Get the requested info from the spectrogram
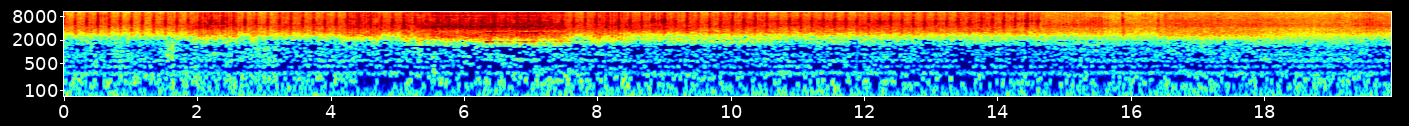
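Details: High, shimmering chirps from many crickets on a prairie form a continuous pulsing wall of sound. The chorus grows louder in the middle and fades a little toward the end.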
